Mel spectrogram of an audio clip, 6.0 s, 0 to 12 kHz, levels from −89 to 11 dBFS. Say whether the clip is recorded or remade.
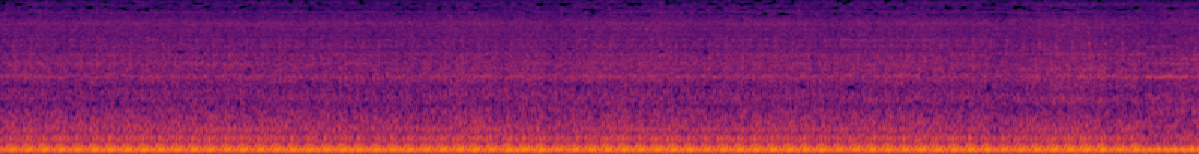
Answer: recorded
